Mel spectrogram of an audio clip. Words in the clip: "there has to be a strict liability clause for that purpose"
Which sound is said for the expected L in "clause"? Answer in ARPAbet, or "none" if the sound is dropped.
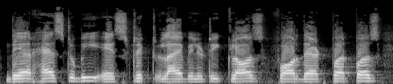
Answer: L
